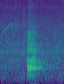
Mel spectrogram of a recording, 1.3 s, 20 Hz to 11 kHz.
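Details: California sea lion mother with her newborn pup at Higashiyama Zoo and Botanical Gardens, Japan, on 28 June 2023; a single short, hoarse, bleating call lasting about a quarter second, mid-pitched and slightly tonal.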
